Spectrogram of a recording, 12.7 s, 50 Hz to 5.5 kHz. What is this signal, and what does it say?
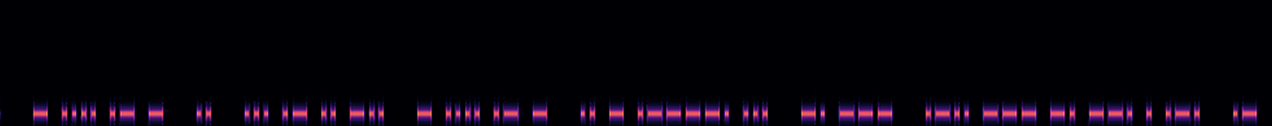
Morse code, heard as a keyed tone, about 25 wpm, 600 Hz. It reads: THAT I SAID THAT IT'S NO LONGER A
